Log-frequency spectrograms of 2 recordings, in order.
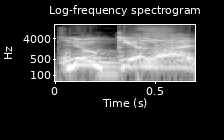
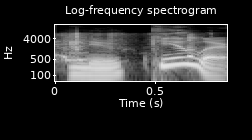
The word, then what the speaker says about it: nuclear: Sometimes I will say nuclear and nucular that bud. I also grew up with the Simpsons and it's I have the clip of Homer in my head. He's like nucillar. It's pronounced new killer.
